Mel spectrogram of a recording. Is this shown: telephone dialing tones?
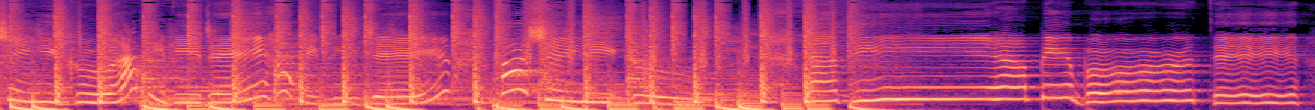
no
